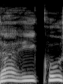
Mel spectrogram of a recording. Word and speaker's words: haricots: Les haricots sont délicieux. Les haricots sont délicieux. On ne doit pas faire la liaison.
